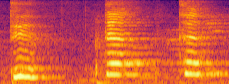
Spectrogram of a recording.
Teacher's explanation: 미음 비읍 쌍비읍 피읍 피읍이 있고 잇몸 소리 같은 경우에는 치조음이라고도 해. 혀끝과 윗 잇몸이 닿아서 나는 소리다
